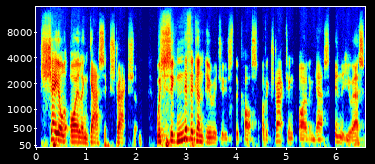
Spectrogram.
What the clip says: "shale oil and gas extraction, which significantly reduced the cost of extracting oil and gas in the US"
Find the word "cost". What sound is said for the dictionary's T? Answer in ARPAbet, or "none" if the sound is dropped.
T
